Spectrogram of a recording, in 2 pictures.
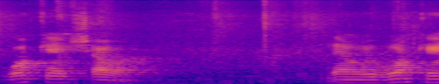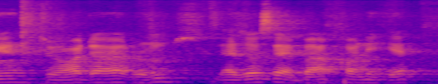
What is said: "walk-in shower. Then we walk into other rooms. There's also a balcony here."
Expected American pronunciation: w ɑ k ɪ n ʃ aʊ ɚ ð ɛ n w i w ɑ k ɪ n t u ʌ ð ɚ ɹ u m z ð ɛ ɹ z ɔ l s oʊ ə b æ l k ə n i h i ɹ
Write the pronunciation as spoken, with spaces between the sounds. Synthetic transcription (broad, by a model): w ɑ k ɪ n ʃ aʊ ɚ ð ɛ n w i w ɑ k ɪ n t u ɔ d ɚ ɹ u m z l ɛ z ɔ s ə b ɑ k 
